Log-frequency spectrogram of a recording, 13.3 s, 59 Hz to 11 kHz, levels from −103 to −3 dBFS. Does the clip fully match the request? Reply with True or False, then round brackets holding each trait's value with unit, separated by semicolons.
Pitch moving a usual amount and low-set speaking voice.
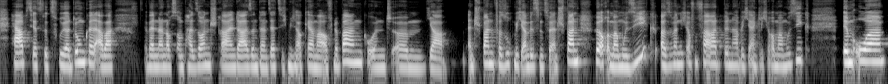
False (3.6 semitones; 180 Hz)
